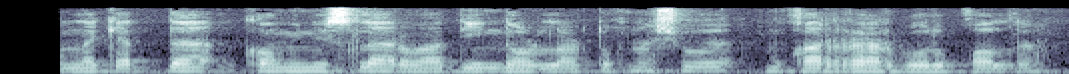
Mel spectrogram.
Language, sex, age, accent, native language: Uzbek, male, 19-29, Namangan, Uzbek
